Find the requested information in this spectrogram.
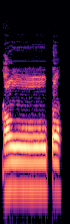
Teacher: नून की आवाज से छुपा के इख्फा करेंगे आप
